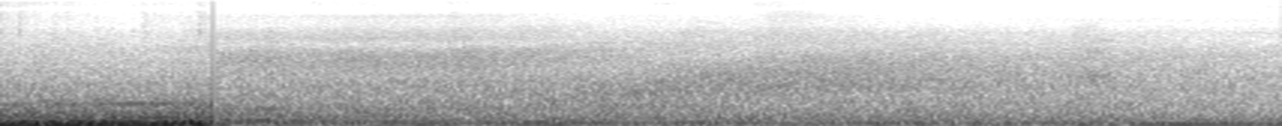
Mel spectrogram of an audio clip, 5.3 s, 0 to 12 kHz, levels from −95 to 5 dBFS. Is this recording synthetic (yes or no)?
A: no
